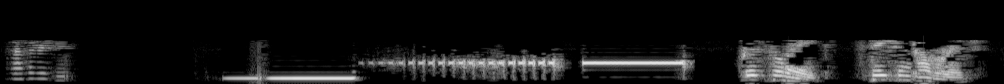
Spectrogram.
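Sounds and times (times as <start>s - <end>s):
speech: 0.2s - 0.8s, 2.2s - 3.3s, 7.4s - 9.8s
fire department dispatch alert tones: 2.2s - 6.9s.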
